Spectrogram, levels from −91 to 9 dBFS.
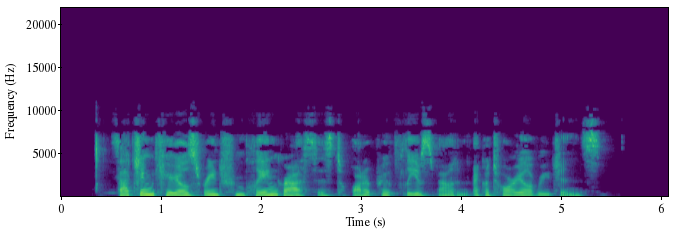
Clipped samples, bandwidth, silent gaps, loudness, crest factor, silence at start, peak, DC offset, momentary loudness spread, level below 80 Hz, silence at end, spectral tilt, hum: under 0.1%; 9.6 kHz; none; -20 LUFS; 18 dB; 0.35 s; -2 dBFS; under 0.1%; 11 LU; -60 dBFS; 0.7 s; -4.5 dB/octave; none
